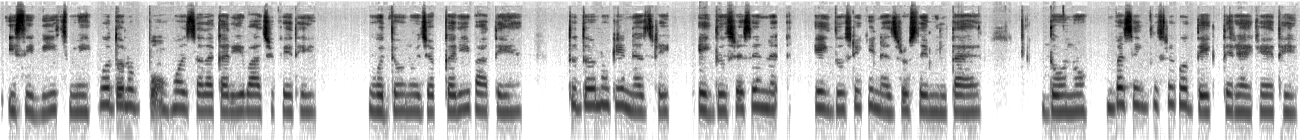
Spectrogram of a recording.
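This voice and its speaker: A woman's voice: a little high, warm tone, husky, dry recording. A woman narrating a fan fiction story in a casual storytelling manner, mixing in English words.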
